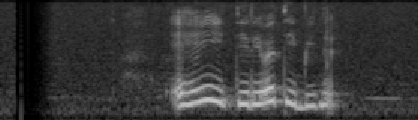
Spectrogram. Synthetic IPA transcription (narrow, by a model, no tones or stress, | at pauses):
eɦeit̪iɾiʋət̪ibine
